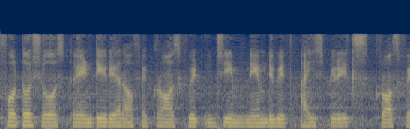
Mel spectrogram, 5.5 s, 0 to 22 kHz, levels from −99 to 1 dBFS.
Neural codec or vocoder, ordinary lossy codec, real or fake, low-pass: codec, 16 kHz in and 24 kHz out, 1 kbps, XY-Tokenizer; none; fake; 7.2 kHz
